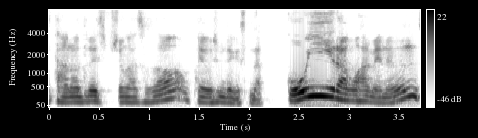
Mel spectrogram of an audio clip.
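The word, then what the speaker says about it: גוי: 발음은요, 물론 이제 우리말, 영어도 마찬가지인데 발음을 고이처럼 발음을 할 수밖에 없지만 사실은 이건 이름절이에요. 이거 우리 한국 사람들은 발음하기가 좀 어렵기는 한데 고이라고 하는 두음절은 아니에요. 고이예요. 고이. 그러니까 이름절로 발음하셔야 됩니다.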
